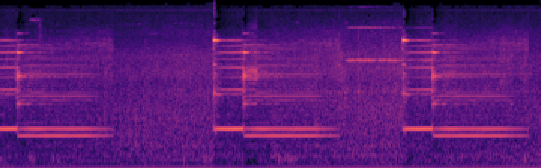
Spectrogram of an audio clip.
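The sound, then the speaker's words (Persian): An electric, battery-powered doorbell at a house door rings three times at even intervals, each a bright, high chime that rings out for about a second before fading. “صبر کو، زیاد زنگ نزن که بالتیش خلاص میشه.”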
